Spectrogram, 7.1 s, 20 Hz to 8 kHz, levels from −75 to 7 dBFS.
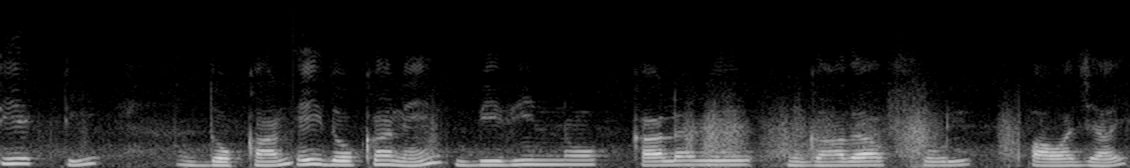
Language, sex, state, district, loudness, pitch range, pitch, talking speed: Bengali, male, West Bengal, Dakshin Dinajpur, -17 LUFS, 170-205 Hz, 185 Hz, 110 wpm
